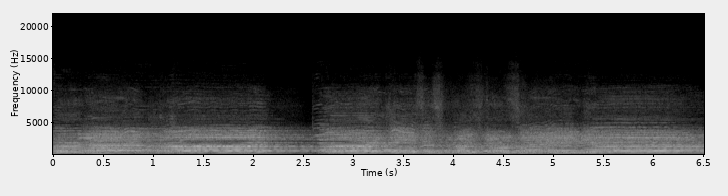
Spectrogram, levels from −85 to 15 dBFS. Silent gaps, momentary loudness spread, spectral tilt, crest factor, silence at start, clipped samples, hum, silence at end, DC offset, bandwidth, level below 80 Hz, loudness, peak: none; 6 LU; -4 dB/octave; 14 dB; 0 s; under 0.1%; none; 0 s; under 0.1%; 12.5 kHz; -50 dBFS; -24 LUFS; -10 dBFS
